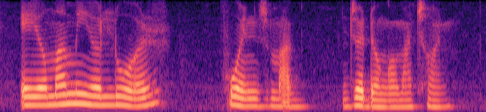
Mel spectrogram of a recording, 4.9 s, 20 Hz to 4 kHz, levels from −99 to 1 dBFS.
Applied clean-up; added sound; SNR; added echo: none; none; none; none.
